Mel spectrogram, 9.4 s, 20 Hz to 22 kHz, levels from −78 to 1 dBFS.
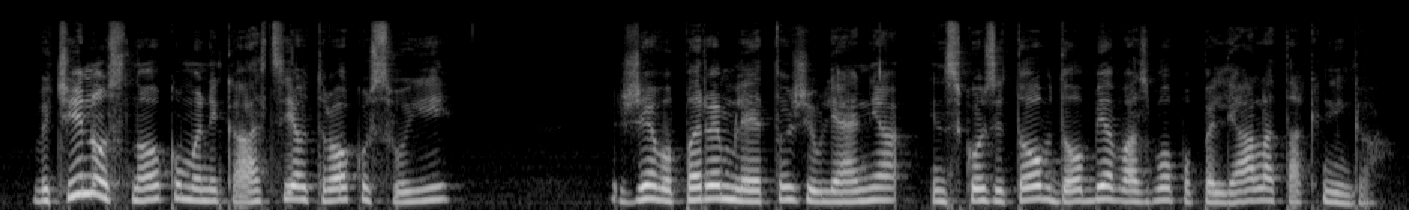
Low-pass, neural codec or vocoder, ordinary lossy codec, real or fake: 14.4 kHz; vocoder, 44.1 kHz, 128 mel bands every 512 samples, BigVGAN v2; AAC, 96 kbps; fake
